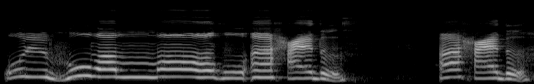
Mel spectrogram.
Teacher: احد، ہاں حلق سے نکالیں گے، باریک ہاں ہے۔ احد، وقف کی صورت میں دال پر قلقلہ کریں گے، یعنی دال کو ہلا کر پڑھیں گے۔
